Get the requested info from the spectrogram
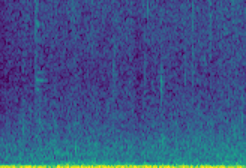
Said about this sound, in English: That's why we're doing thunder during our show from now on. So anytime you hear us, there's going to be this in the background.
